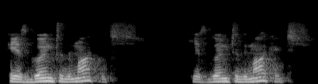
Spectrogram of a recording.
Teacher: the falling tone suggest that you are very sure that the particular person is going to Market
